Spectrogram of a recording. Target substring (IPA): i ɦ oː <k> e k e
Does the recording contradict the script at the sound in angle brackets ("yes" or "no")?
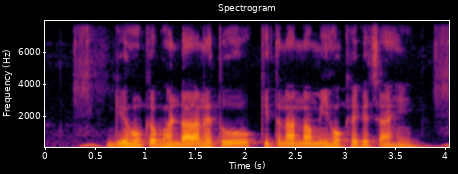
yes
